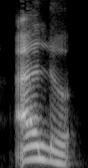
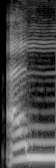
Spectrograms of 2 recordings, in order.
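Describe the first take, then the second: First: The L is released with a bounce. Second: The L flows smoothly without bounce. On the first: The speaker calls it wrong. "lamnya suka dibaca mantul" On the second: The speaker calls it right. "bukan ale tapi al"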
